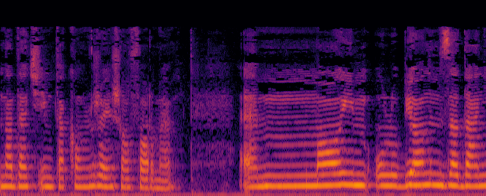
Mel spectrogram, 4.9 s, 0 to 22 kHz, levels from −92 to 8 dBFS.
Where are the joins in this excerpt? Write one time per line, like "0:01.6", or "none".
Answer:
none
